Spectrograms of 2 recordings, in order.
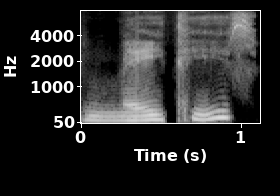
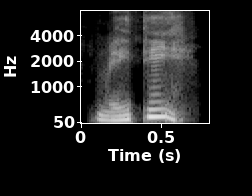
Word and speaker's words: Métis: You see the word M-E means may, like Métis, see? This is right on the key, may. See, word me right here translates to may, pronunciation of it may. Now, directly to the key, once again, we see the word TIS, Métis.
